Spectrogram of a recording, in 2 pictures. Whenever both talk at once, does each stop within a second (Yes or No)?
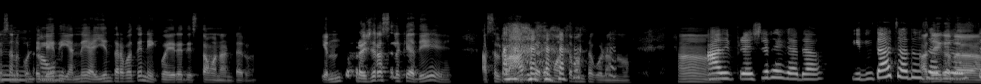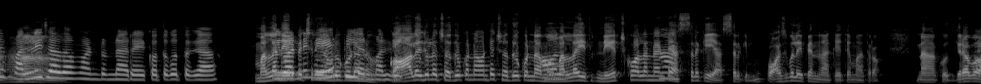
No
